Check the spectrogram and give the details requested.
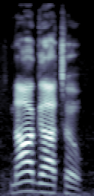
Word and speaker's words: Nagato: what I've heard it in Japanese is Nagato it's three separate syllables or like you know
